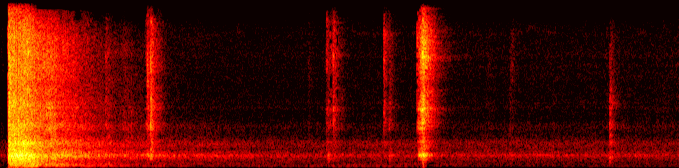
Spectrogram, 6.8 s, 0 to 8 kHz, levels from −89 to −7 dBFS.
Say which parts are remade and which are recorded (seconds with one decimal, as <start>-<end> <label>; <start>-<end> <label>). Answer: 0.0-6.8 recorded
